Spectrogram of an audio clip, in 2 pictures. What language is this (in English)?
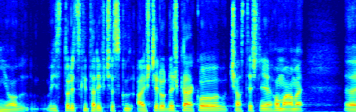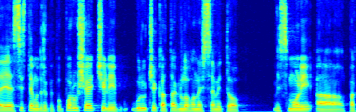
Czech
